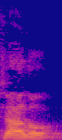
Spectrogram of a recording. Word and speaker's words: Shiloh: They spell it S-H-I-L-O-H. No, but I don't like shy. It's spelled like shy.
